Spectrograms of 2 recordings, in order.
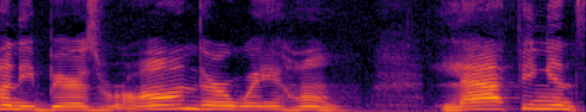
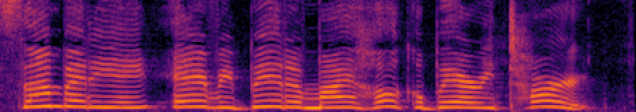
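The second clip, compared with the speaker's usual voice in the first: small, very high squealing voice; 9 semitones higher than usual. Little Honey speaks after Mama Honey Bear in the wrecked inn, in Little Honey's squeal. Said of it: "squealed Little Honey in his little bear voice".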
